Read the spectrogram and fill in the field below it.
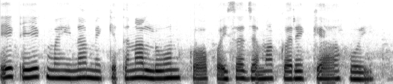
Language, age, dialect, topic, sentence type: Bhojpuri, 25-30, Northern, banking, question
